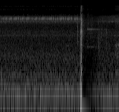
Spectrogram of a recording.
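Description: A single sharp, fairly quiet shot from a budget pellet pistol fired downrange in a backyard, a brief crack standing out against a steady background hiss and hum, followed by a moment of near silence.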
